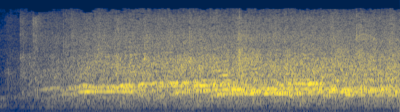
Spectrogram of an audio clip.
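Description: A church congregation bursts into applause during worship, the clapping swelling quickly and holding as a dense, loud, sustained roar of many hands.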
